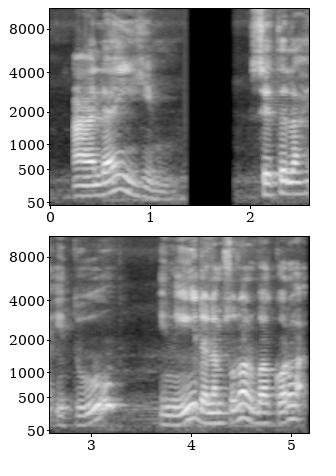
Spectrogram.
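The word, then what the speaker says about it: عليهم: 'Lai' ini dibaca pendek, tetapi diucapkan dengan lembut dan perlahan. Alaihim . Alaihim.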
